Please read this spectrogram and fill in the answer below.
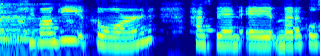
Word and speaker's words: Shivangee: It's pronounced Shivangee, but I will probably respond to most things.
